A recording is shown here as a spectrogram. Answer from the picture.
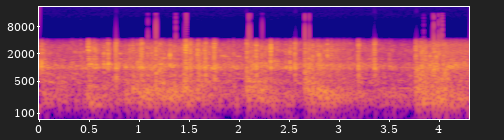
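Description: Aerial firework shells bursting: a dense, continuous rumble of booms with crackling, and a sudden loud bang near the end.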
